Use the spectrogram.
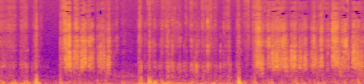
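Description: A small lilac faux leather change purse is scratched with fingernails and squeezed in the hand. Quick bursts of dry, rasping scratches alternate with short pauses, and a few soft low thumps come through as it is gripped.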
